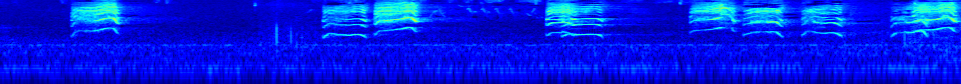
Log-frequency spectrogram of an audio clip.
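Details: Two Great Grey Owlets calling to their father for food: about eight harsh, wavering squeals, single or paired, roughly once a second, over a faint steady hum.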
